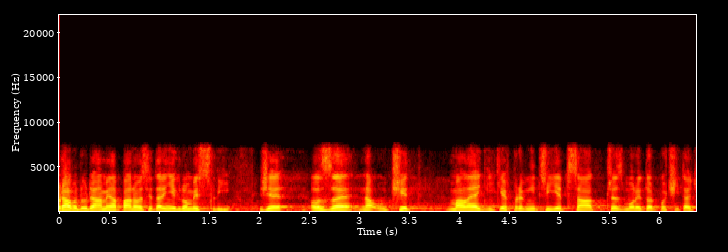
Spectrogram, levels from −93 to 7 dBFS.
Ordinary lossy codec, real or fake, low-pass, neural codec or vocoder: Opus, 24 kbps; fake; 7.2 kHz; codec, 16 kHz, 4 kbps, X-Codec, WavLM features, trained on Multilingual LibriSpeech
